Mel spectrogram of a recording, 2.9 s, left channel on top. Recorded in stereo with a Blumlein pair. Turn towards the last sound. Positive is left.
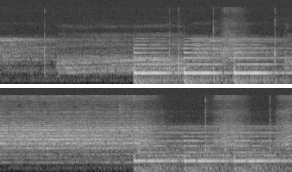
turn(degrees=65)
